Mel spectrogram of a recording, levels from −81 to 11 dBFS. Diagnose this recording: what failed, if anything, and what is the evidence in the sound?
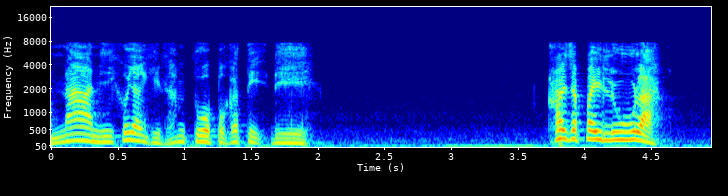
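The transmission link has bit errors on an ADPCM link, carried over what sounds like full-rate G.722. Rough, poppy bursts hit at 1.78 to 1.95 s and 3.75 to 3.83 s. Each flipped bit throws the decoder's step size and predictor off, so the damage smears on for milliseconds.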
